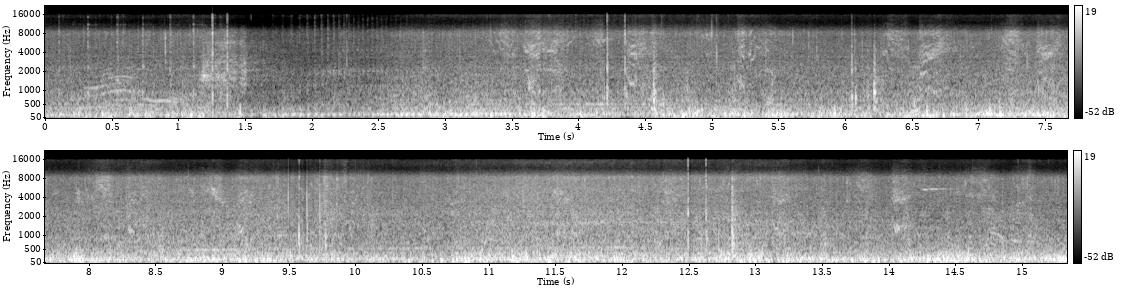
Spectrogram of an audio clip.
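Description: Wind rumbling on the microphone of a handlebar-mounted phone on a moving bicycle, with road and car traffic noise on a wet street.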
